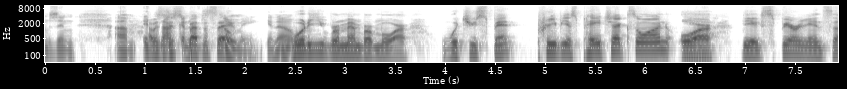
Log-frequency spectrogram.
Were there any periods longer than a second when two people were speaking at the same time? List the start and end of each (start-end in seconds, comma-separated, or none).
1.0-2.5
